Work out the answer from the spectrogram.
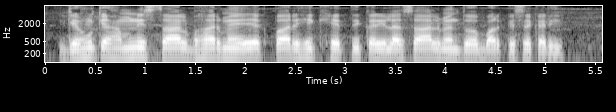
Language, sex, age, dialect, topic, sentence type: Magahi, male, 18-24, Western, agriculture, question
